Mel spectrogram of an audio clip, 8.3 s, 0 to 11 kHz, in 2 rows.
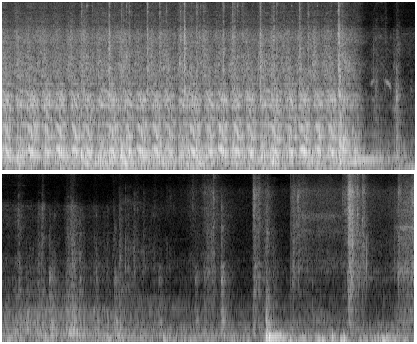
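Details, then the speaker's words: Mercury Comet barn find back from winter storage, cold start at 37°F with fuel poured down the carb vent tube; fast cranking catches briefly, stumbles and dies as the carb hasn't picked up gas yet: fuel starvation. "all right it hasn't quite picked up gas yet I'm going to give it uh a little bit too much try to get down the vent tube hear that thing choke it down"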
